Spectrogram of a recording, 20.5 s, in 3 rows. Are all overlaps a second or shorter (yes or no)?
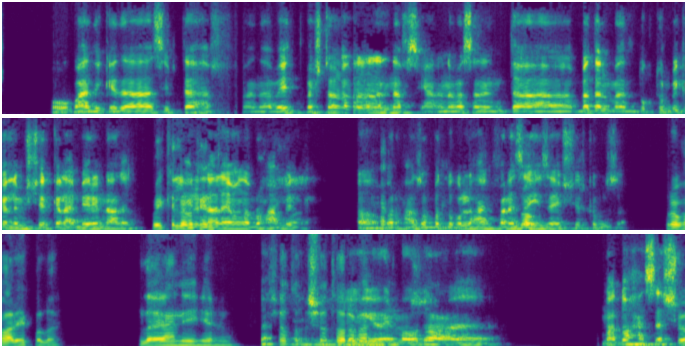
no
